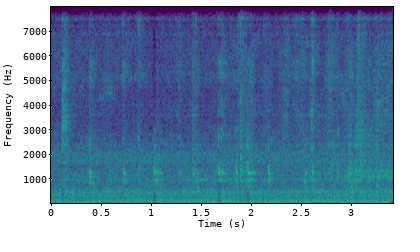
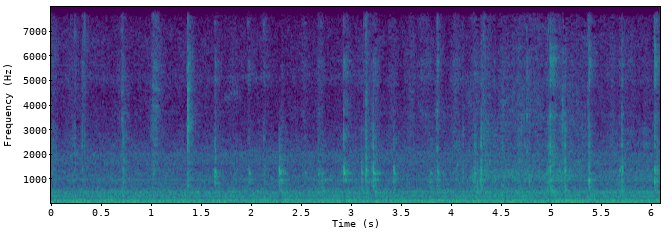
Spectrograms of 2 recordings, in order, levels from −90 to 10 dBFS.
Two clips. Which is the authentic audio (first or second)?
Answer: second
